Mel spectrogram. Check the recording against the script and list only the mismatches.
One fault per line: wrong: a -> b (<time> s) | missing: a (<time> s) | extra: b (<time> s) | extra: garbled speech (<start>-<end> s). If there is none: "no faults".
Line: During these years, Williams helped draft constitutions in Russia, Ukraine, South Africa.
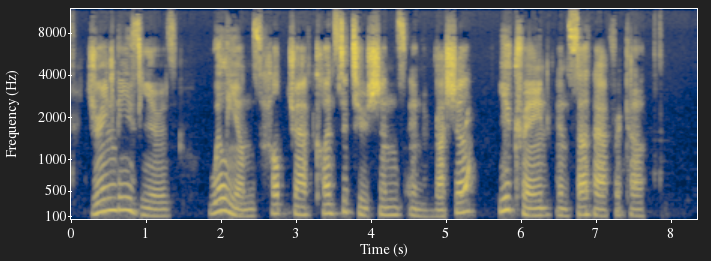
extra: and (6.5 s)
